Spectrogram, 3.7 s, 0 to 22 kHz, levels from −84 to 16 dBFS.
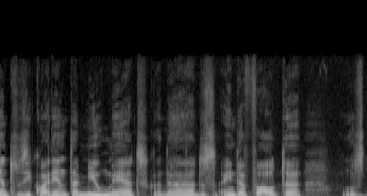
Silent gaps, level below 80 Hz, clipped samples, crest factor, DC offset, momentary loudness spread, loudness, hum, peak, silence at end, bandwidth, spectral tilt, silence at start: none; -56 dBFS; under 0.1%; 14 dB; under 0.1%; 8 LU; -22 LUFS; none; -8 dBFS; 0 s; 16 kHz; -6.5 dB/octave; 0 s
